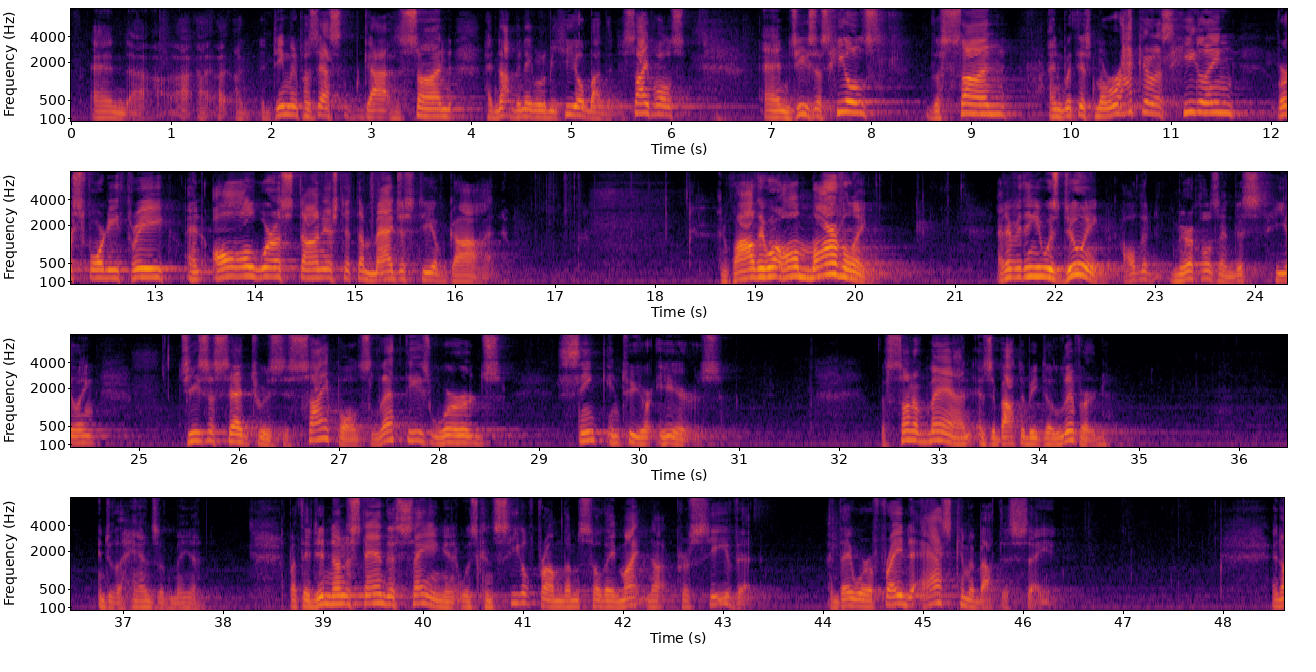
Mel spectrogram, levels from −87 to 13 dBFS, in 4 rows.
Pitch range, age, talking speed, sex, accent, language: 115-175 Hz, 60-79, 135 wpm, male, American, English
